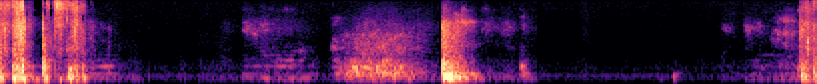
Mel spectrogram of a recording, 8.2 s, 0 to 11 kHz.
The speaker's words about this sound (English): I have trains going. Let me just close the door. 1 second.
